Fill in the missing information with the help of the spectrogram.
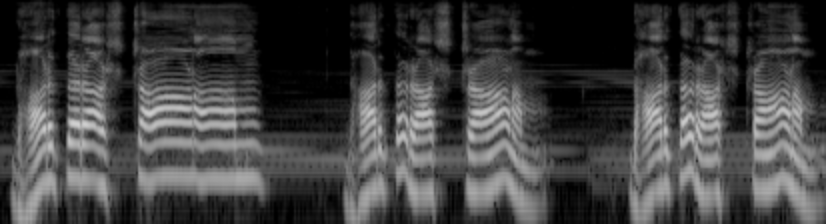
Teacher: এই রাষ্ট্রাণাম সব কিন্তু মূর্ধাবর্ণ, তাই একেবারে জীবকে উল্টো করে আমরা উচ্চারণ করব।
